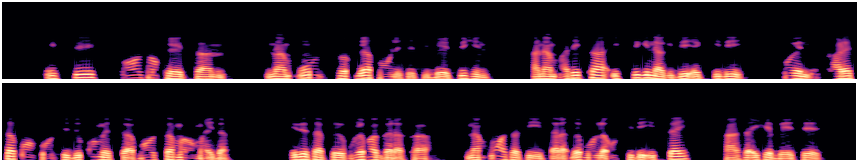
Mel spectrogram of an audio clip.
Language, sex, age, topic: Gamo, male, 25-35, government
